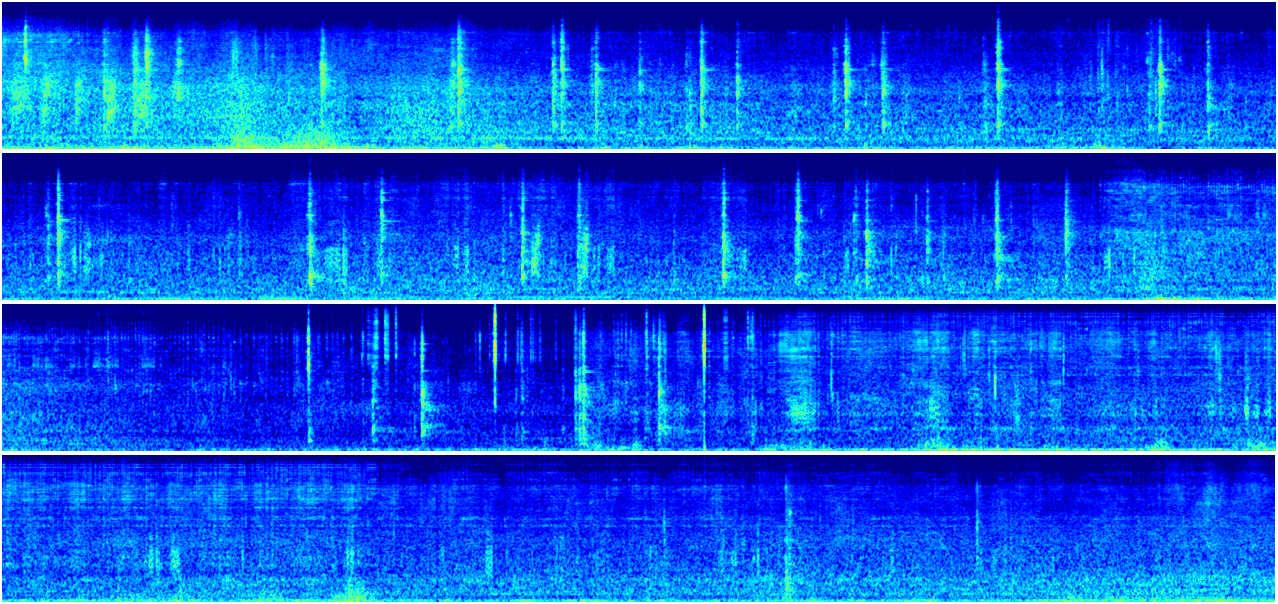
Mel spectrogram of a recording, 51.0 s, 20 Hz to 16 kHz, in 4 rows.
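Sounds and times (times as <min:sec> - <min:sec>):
wind on microphone: 0:00.0 - 0:07.1, 0:23.7 - 0:29.1, 0:30.4 - 0:50.9
bike clicking and rattling: 0:00.0 - 0:50.9
tyres rumbling: 0:00.0 - 0:50.9.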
